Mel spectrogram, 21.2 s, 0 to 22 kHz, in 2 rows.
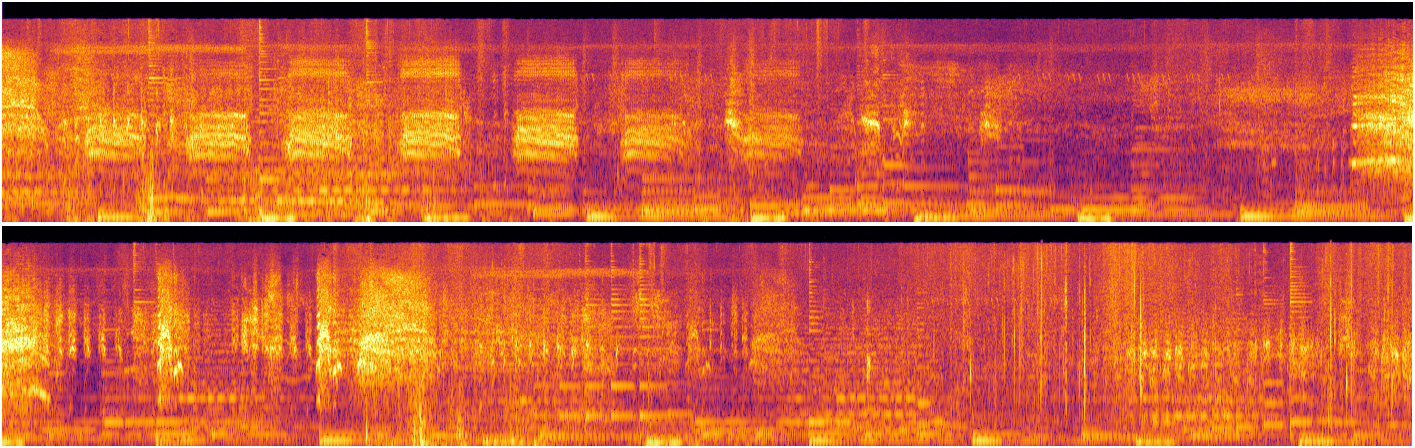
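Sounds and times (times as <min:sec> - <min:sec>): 
crow cawing loudly and harshly: 0:00.0 - 0:06.6, 0:09.2 - 0:13.7
continuous noise: 0:00.0 - 0:21.1.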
